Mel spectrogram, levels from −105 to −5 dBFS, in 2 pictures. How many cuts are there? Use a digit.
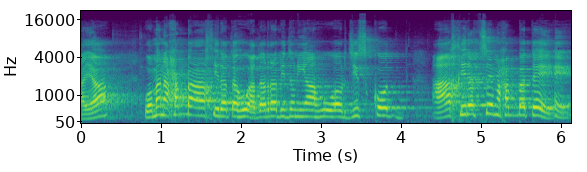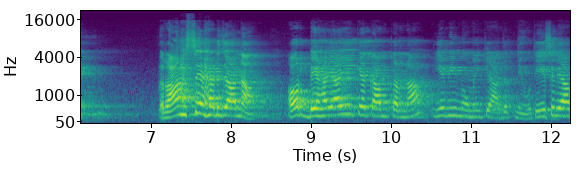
1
